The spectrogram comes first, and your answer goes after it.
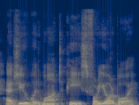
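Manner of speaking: ordinary delivery, nothing marked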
